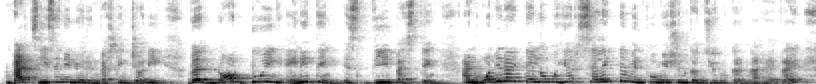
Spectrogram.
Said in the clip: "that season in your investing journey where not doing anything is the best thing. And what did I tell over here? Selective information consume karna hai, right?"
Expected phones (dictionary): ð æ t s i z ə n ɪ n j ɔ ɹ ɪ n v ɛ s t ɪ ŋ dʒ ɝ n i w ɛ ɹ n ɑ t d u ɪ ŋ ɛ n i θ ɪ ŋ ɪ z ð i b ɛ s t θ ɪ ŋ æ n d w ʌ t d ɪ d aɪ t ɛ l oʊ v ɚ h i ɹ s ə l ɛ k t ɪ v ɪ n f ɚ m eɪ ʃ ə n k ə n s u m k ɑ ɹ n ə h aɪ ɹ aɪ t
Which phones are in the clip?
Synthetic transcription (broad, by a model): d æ t s i z ə n ɪ n j ɔ ɹ ɪ n v ɛ s t ɪ ŋ dʒ ɝ n i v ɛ ɹ n ɑ t d u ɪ ŋ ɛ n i t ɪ ŋ ɪ z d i b ɛ s t t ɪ ŋ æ n d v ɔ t d ɪ d aɪ t ɛ l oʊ ɔ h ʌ ɹ s ə l ɛ k t ɪ v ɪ n f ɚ m eɪ ʃ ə n k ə n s u m k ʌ ɹ n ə h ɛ ɹ aɪ t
